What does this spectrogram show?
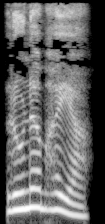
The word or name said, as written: ಋಣಭಯ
